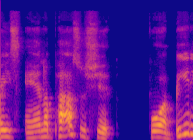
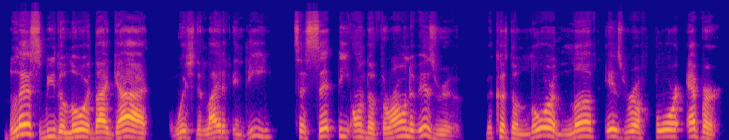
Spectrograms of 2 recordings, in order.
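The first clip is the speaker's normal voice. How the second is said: slow, louder scripture read with weight; 5 dB louder than usual. Acted. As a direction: proclaim the verse slowly. Reads scripture aloud with weight.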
